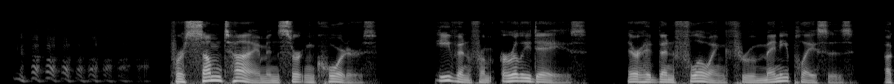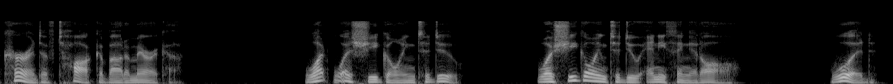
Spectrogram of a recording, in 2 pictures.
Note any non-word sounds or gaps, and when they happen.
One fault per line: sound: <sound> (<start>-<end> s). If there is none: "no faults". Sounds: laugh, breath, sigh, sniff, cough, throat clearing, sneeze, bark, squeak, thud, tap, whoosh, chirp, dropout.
sound: laugh (0.1-1.5 s)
